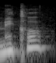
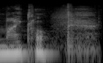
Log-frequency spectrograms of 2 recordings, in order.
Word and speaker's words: Meikle: thank you to william mikel now about finding him his surname is actually spelled m-e-i-k-l-e but pronounced mikkel and you can find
